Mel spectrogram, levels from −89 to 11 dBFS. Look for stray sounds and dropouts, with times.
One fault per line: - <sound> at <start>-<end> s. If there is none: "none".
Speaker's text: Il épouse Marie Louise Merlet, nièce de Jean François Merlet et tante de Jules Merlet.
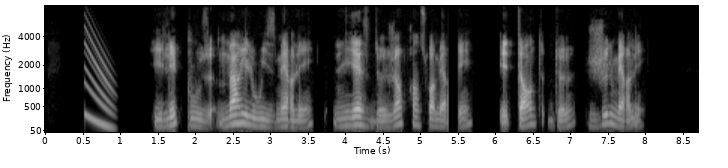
- chirp at 0.5-1.0 s
- dropout at 5.4-5.5 s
